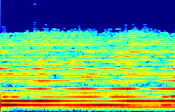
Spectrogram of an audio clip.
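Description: Instrumental drone of several notes held steady together, starting suddenly at the very beginning and sounding on without a break, as accompaniment before a devotional song.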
